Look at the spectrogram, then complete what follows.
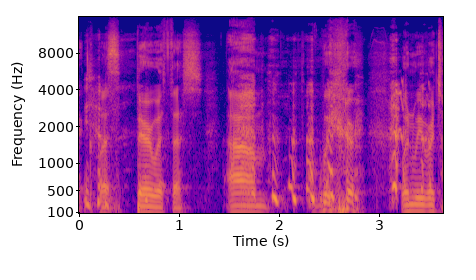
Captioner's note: both chuckle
